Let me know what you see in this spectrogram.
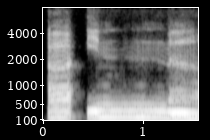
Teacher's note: A inna jangan dipanjangkan di a-nya.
